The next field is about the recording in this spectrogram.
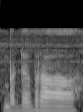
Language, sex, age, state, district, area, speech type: Dogri, male, 30-45, Jammu and Kashmir, Reasi, rural, spontaneous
